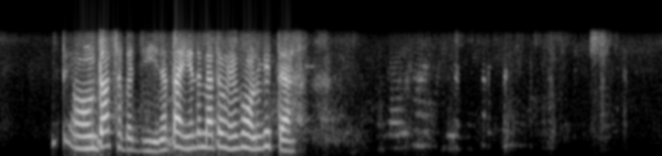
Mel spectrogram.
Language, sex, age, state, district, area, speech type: Dogri, female, 30-45, Jammu and Kashmir, Samba, urban, conversation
